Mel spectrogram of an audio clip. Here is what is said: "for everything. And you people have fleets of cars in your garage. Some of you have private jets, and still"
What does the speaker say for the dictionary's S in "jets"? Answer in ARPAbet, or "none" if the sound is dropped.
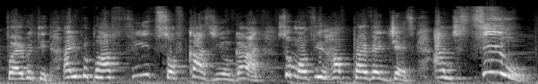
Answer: S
